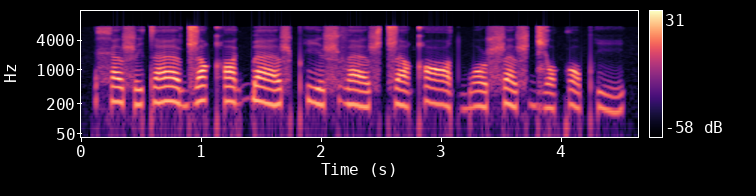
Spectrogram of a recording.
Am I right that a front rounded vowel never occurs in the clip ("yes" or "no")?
yes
